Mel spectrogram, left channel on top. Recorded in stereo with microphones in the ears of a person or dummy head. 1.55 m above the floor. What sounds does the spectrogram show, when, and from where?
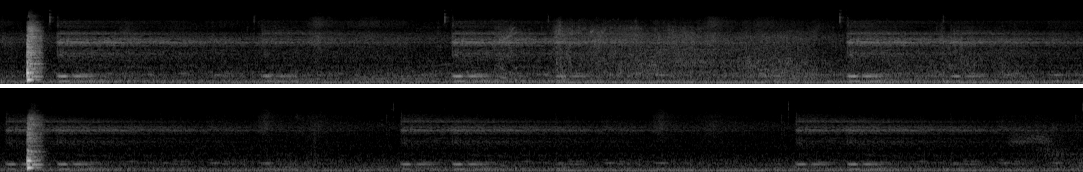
0.3 s a snare drum: 45° left (ahead or behind), 1.1 m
